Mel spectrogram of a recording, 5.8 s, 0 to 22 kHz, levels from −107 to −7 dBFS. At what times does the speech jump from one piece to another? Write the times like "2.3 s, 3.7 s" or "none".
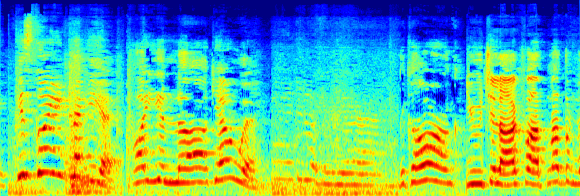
1.2 s, 4.6 s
